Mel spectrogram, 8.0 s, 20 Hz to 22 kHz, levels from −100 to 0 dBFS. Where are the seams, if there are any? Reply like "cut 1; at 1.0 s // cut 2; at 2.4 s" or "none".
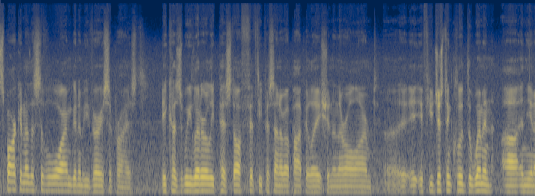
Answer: cut 1; at 5.7 s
